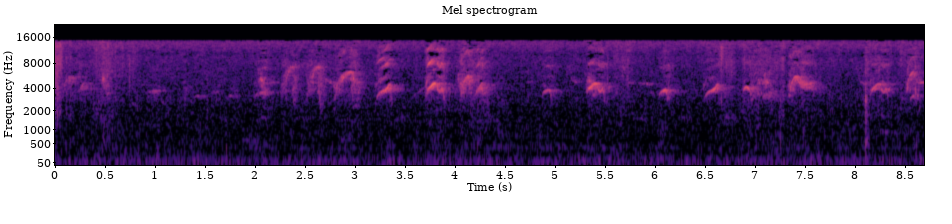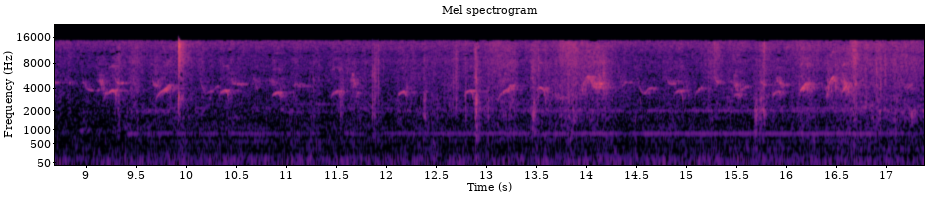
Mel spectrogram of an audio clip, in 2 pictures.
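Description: Faint chirping of small birds: many short, quick calls repeating throughout over a low, steady background hum.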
